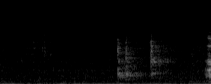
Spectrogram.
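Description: Near silence with two faint light wooden taps, a little over a second in and about half a second apart, as a wooden chair side rail is handled against the back post.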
